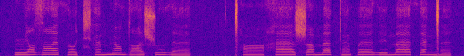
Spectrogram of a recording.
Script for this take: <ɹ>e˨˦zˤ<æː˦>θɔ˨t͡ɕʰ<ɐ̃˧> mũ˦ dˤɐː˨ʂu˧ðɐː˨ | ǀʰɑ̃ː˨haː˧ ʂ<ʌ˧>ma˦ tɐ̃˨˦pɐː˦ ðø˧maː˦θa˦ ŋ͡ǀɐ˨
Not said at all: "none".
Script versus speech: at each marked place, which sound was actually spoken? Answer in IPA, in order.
ɹ, aː˦, ɐ̃˧, ɑ˧

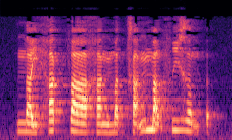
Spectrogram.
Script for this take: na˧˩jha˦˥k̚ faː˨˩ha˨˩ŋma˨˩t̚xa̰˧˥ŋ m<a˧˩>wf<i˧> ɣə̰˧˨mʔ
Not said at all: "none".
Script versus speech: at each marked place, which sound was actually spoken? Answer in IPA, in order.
a̰˧˨, i˧

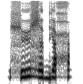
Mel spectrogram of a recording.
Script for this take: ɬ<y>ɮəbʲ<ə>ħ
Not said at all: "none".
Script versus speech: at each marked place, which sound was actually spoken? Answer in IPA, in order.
y, ə

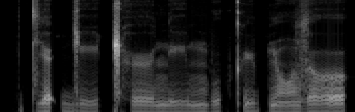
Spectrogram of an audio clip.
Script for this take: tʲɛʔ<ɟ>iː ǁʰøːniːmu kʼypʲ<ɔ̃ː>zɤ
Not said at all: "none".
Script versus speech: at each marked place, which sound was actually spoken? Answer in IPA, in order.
ɟ, ɔ̃ː

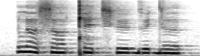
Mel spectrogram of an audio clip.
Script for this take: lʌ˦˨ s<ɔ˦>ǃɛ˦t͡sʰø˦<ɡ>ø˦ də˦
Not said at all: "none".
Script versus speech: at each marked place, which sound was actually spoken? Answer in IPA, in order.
ʌ˦, ɡ

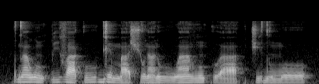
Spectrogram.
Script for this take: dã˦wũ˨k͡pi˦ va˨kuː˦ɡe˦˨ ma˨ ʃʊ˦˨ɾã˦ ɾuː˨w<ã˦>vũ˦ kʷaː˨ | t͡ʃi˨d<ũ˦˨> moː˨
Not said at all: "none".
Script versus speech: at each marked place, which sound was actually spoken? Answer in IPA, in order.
ã˦, ũ˨

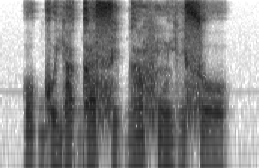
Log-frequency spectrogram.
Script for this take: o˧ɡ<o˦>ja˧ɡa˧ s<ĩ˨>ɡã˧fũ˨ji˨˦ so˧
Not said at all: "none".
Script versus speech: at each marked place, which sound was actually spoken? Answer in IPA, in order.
o˨, i˨

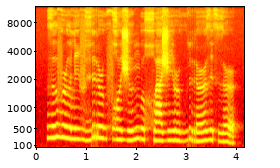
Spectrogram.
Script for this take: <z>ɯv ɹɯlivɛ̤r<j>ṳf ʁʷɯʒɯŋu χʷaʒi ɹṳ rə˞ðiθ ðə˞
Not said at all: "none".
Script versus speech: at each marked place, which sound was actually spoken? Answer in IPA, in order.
ð, ɹ

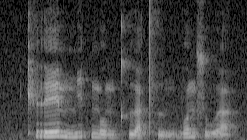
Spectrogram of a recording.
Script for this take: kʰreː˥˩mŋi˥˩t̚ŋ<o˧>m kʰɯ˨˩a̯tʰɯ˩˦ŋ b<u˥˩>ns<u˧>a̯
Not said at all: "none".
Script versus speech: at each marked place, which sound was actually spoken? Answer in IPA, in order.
o˧, o˥˩, u˨˩

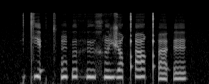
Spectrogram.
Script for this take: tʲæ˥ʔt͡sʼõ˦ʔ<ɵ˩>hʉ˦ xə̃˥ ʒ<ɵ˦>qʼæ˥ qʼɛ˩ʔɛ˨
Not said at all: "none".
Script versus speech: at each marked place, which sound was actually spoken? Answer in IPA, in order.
ɵ˥, ɵ˦

